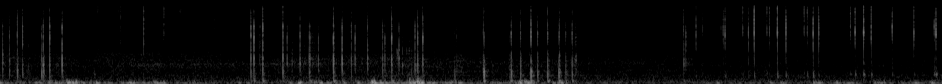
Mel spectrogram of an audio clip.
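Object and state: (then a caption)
Plastic flower planter box. A medium-sized red ribbed plastic planter box filled with soil and geraniums is scratched and tapped with long nails. Quick, dry clicks and scratchy rasps come in clustered bursts, with bright, sharp transients over a low rumble. Each tap dies away almost instantly.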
